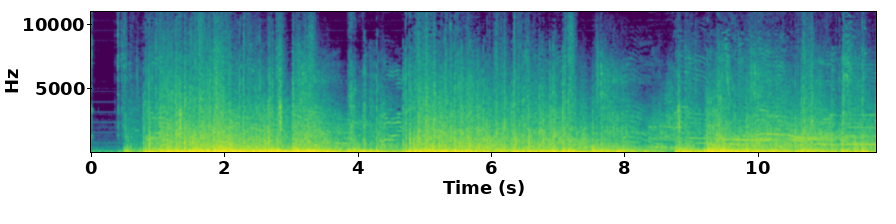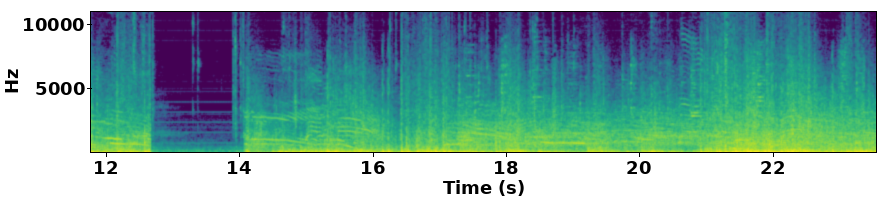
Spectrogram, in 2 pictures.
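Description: Musket volleys and scattered gunfire from a Civil War battle in the video game Ultimate General: Civil War, a dense rumbling crackle of shots with booming bursts, briefly cutting out midway, with someone talking over it.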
